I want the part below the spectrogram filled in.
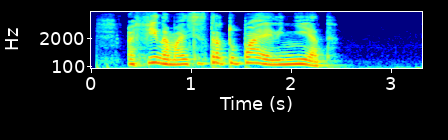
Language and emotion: Russian, angry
